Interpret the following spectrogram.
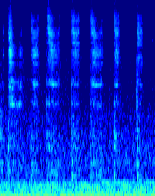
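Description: Near silence: a steady low hum with faint, short hissy sounds, about two or three a second.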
